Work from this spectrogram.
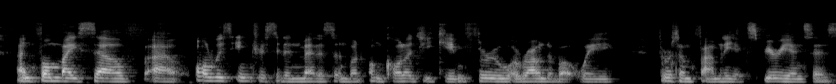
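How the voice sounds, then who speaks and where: A man speaks with a fairly high pitch and a slight Caribbean accent. His intonation stays flat and monotone. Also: moderate pace. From Dominica, Caribbean. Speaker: breast oncologist. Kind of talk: panel interview.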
